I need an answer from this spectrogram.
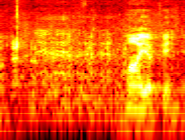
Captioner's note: audience laughing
